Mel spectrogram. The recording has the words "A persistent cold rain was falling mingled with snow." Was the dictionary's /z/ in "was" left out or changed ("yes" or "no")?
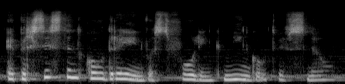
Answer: yes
